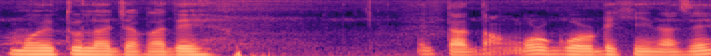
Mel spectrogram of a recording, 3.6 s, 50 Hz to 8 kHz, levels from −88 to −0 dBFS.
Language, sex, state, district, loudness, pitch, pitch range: Nagamese, male, Nagaland, Dimapur, -18 LUFS, 120 Hz, 115-130 Hz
